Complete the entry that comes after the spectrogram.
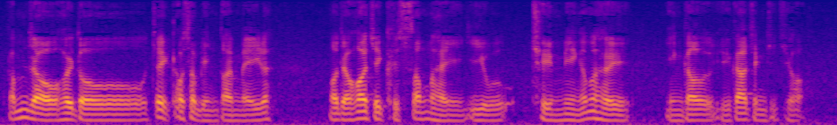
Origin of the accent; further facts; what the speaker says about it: Hong Kong; 咁我喺即係香港長大呢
